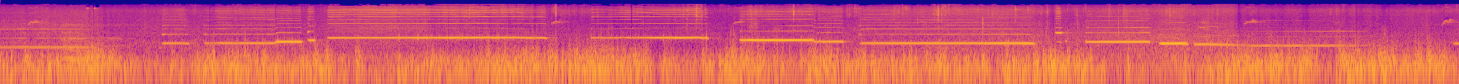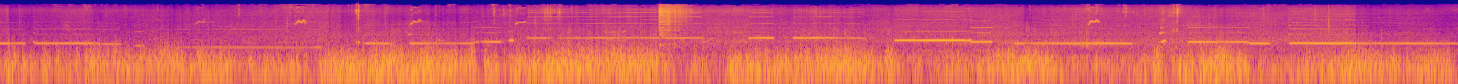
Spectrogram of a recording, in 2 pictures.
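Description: A tin whistle playing a slow tune of clear held notes, each lasting about a second, with street traffic rumbling underneath.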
